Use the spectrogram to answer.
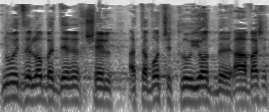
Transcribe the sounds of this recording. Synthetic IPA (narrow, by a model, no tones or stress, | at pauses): nuetzelo̞bedeʁeχʃe̞la̰tavo̞tʃet̪lujo̞tbeʔaːvaʃe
